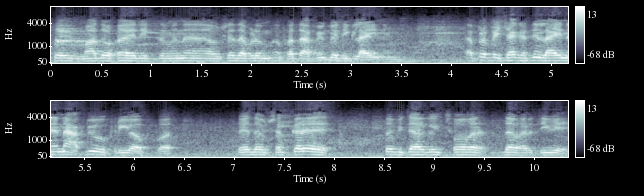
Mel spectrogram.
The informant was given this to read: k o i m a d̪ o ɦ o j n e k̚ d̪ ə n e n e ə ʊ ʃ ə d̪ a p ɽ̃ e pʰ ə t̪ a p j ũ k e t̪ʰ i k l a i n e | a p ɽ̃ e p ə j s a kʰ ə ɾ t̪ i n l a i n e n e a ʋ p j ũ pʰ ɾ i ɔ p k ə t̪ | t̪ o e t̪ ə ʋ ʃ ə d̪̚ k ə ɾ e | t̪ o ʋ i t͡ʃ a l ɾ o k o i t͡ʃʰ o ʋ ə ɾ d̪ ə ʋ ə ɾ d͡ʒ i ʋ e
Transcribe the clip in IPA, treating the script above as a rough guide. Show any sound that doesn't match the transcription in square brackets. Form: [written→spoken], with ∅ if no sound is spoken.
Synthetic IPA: k o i m a d̪ o ɦ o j n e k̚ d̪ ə [n→m] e n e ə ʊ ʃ ə d̪ a p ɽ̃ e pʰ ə t̪ a p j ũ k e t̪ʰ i k l a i n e | a p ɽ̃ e p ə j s a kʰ ə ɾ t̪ i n l a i n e n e a [ʋ→∅] p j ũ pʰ ɾ i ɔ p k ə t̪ | t̪ o e [t̪→d̪] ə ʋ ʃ ə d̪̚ k ə ɾ e | t̪ o ʋ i t͡ʃ a [l→∅] ɾ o k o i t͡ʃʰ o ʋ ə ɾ d̪ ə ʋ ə ɾ d͡ʒ i ʋ e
